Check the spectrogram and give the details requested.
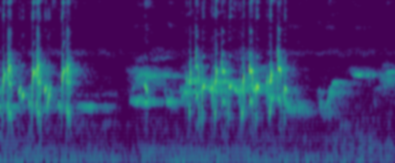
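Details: Yellow-vented bulbul lure song. A quick series of bubbly, jumbled chirps is followed by a louder chattering burst, then a smooth rising whistle that levels off into a steady tone.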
